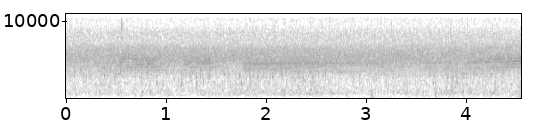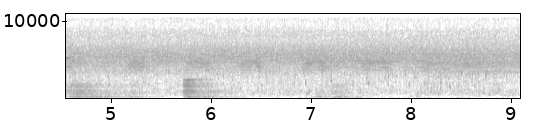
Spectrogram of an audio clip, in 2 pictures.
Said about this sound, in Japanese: シュワシュワ、パチパチって心地いい音がしてますね。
